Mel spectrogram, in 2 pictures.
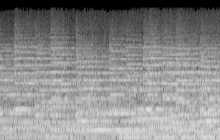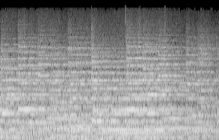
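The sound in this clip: Church bells in change ringing, with several bells struck in rapid, overlapping sequences that keep shifting in order. The peal is loud, dense and continuous, with no voices.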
